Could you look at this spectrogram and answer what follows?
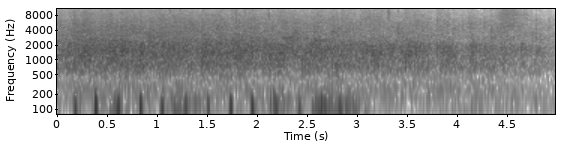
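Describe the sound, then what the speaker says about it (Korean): A church congregation at a dawn service applauds together, a steady wash of clapping from a sizeable crowd heard at moderate distance, fading slightly toward the end. "우리 부모님들에게 힘찬 박수의 격려를 보내겠습니다"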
